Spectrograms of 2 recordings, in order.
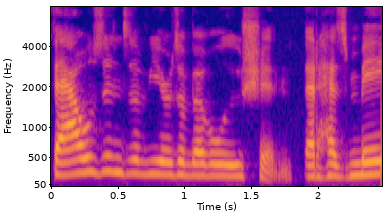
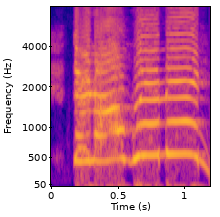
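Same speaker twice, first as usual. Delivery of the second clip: mock screaming, higher and louder; 14 semitones higher, 8 dB louder than usual. Retelling a sudden outburst while walking with a friend: retelling own past screaming. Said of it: "and then I just start screaming".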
